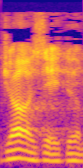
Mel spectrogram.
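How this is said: It sounds cautionary, like a warning about him. Be careful, he is a spy. "مواظب باش این جاسوسه"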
